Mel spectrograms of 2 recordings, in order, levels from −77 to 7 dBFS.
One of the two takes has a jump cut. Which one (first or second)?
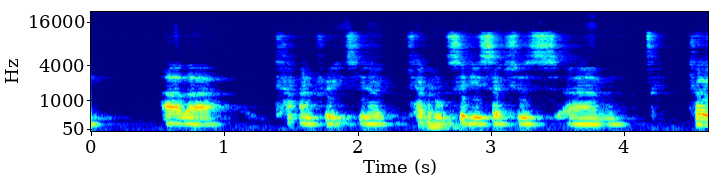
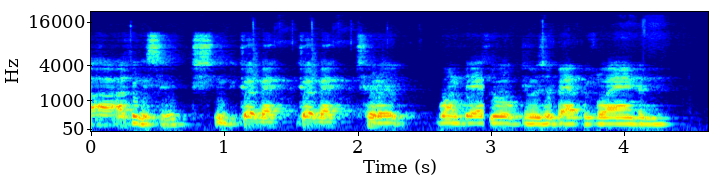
second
